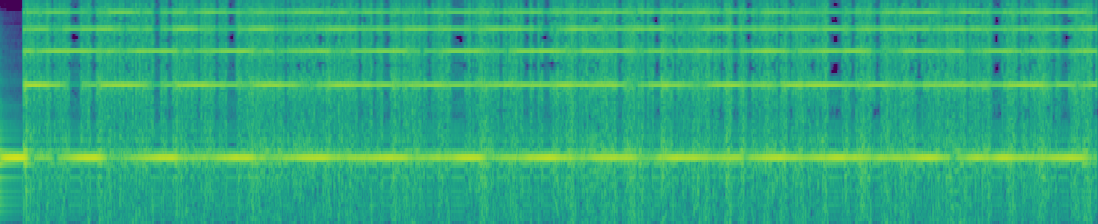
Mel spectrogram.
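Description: A single very loud, distorted electronic beep tone, high-pitched and held steady without a break, cutting in abruptly where the narration stops.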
